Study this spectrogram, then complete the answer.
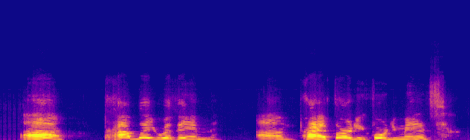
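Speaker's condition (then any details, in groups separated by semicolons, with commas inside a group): Multiple sclerosis; arms and legs affected; nine years since diagnosis, arms intermittent, legs nearly immobile; talking good, breathing laboured, voice improves within hours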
